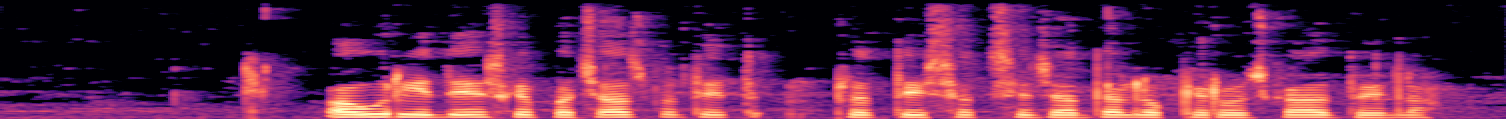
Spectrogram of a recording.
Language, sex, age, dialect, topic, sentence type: Bhojpuri, male, 18-24, Western, agriculture, statement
